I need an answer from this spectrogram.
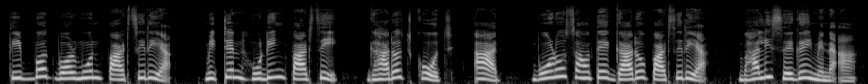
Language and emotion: Santali, neutral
